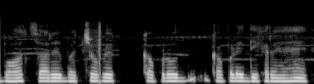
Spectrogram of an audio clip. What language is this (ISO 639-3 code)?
hin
